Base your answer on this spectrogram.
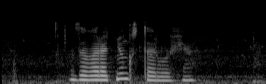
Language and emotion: Russian, neutral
